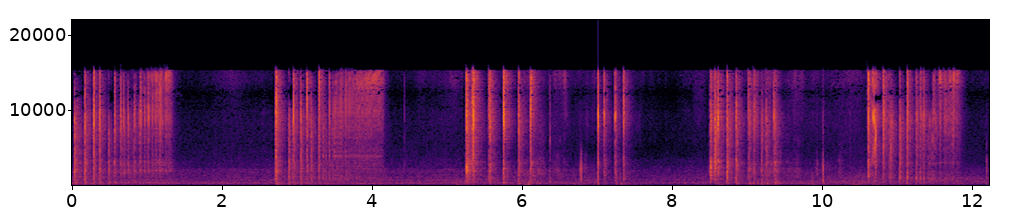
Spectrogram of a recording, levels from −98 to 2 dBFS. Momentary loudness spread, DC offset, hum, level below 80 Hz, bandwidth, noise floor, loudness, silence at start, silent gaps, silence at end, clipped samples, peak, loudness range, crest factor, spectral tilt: 23 LU; under 0.1%; none; -84 dBFS; 16 kHz; -60 dBFS; -30 LUFS; 0.05 s; none; 0.15 s; under 0.1%; 0 dBFS; 6 LU; 34 dB; 2 dB/octave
